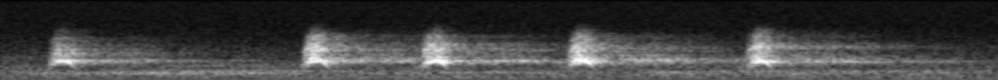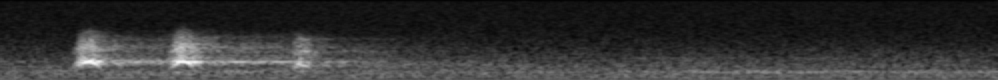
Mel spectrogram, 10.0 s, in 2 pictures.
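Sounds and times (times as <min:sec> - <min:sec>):
dog: 0:00.3 - 0:00.8, 0:01.5 - 0:04.6, 0:05.4 - 0:06.9.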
